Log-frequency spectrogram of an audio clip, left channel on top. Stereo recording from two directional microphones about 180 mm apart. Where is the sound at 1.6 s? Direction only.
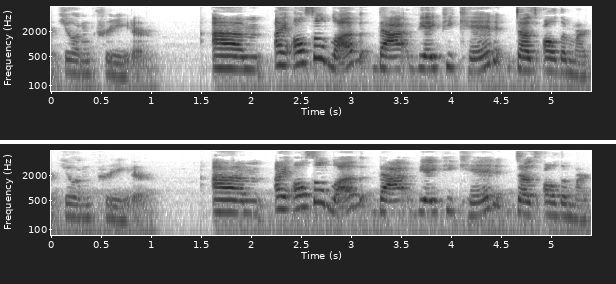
15° left (ahead or behind).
